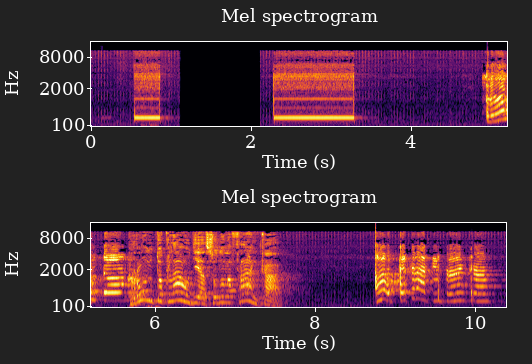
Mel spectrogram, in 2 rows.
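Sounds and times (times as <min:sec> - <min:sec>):
phone line ringing while a call is placed: 0:02.3 - 0:03.4
speech: 0:05.0 - 0:07.7, 0:08.8 - 0:10.3.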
